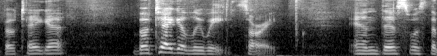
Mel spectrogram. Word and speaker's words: Bottega Louie: It's pronounced It's spelled with a T. Bottega. Bottega Louie, sorry.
